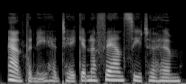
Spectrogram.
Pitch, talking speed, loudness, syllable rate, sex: 170 Hz, 225 wpm, -22 LUFS, 6.5 syllables/s, female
